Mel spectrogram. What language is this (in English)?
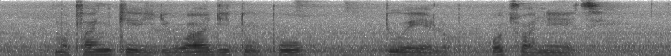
Tswana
